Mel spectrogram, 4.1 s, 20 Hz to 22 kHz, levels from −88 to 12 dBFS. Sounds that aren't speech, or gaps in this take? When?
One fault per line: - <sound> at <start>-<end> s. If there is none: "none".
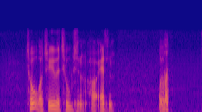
- laugh at 3.2-3.4 s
